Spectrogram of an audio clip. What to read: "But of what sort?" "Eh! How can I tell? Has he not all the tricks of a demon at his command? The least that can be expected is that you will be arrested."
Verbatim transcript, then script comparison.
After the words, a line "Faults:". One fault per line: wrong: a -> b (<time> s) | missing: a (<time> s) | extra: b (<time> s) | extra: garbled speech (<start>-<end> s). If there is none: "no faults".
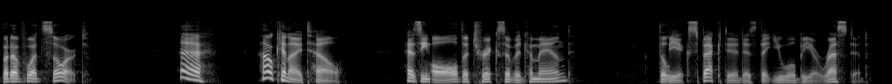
"But of what sort?" "Eh! How can I tell? Has he all the tricks of a command? The be expected is that you will be arrested."
Faults:
missing: not (4.3 s)
missing: demon at his (5.2 s)
missing: least that can (6.7 s)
